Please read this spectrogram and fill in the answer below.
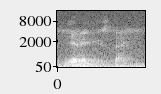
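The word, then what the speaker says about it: Dialegesthai: È scritto Dialeghe stai, però si legge alla greca, Dialeghe stai.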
